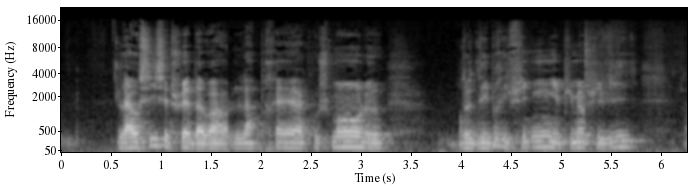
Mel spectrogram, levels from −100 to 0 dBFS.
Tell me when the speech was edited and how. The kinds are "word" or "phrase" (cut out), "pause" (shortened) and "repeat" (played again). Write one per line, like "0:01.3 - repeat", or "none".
0:01.1 - word
0:01.7 - word
0:04.0 - word
0:05.2 - word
